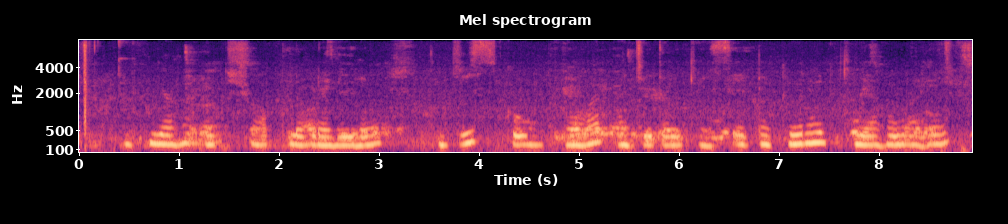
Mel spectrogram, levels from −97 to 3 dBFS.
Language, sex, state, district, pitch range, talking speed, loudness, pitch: Hindi, female, Madhya Pradesh, Dhar, 180-200 Hz, 100 wpm, -14 LUFS, 190 Hz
